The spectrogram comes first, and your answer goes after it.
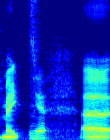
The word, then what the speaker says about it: Smeets: I think it's pronounced Smeets, who his contract ends with the Graafschap in the summer.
